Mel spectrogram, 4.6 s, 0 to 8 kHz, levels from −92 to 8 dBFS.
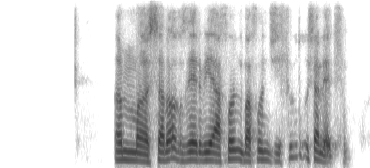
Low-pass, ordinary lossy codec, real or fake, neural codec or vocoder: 7.2 kHz; Opus, 16 kbps; fake; codec, 16 kHz, 1.1 kbps, Voila-Tokenizer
